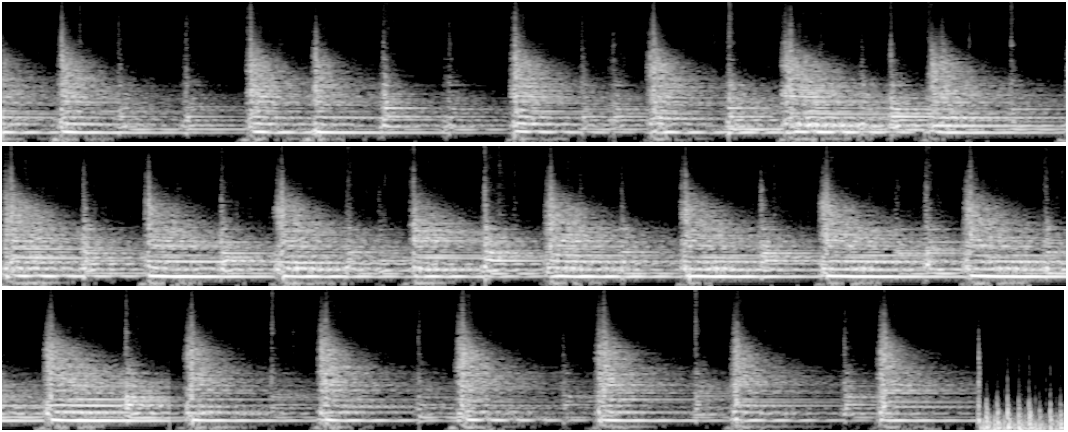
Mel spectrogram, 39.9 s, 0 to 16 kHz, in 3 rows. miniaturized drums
38.8 39.8

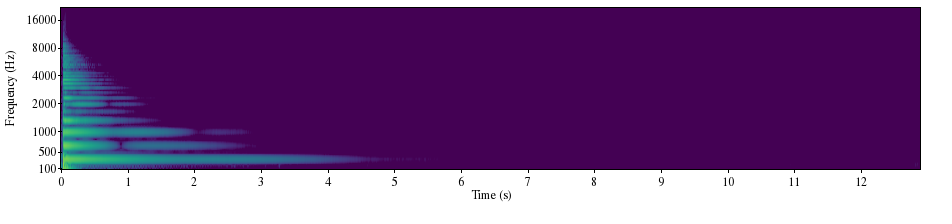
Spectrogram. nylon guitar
0.0 3.7

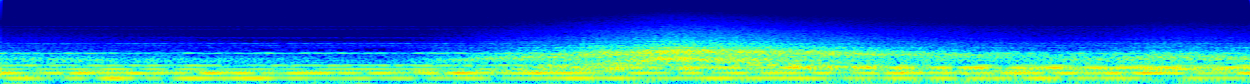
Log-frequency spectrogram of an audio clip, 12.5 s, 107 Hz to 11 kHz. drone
3.9 12.5

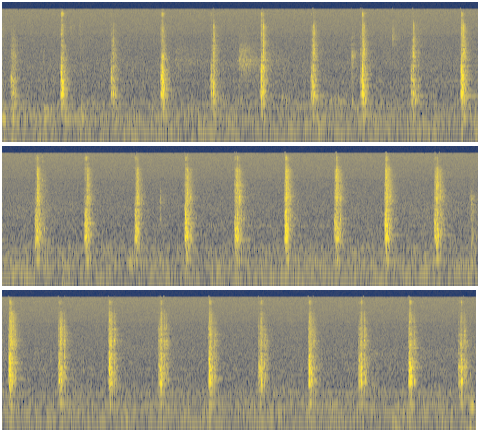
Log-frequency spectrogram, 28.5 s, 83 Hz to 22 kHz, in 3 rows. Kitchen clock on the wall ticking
0.1 0.4, 1.2 1.4, 2.2 2.4, 3.2 3.4, 4.1 4.4, 5.1 5.5, 6.2 6.5, 7.2 7.4, 8.1 8.5, 9.1 9.5, 10.2 10.5, 11.2 11.5, 12.2 12.4, 13.2 13.4, 14.2 14.5, 15.2 15.4, 16.2 16.4, 17.2 17.5, 18.2 18.5, 19.1 19.5, 20.2 20.5, 21.2 21.5, 22.2 22.5, 23.2 23.5, 24.2 24.5, 25.2 25.5, 26.2 26.5, 27.2 27.4, 28.2 28.5

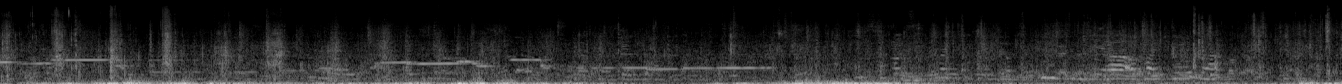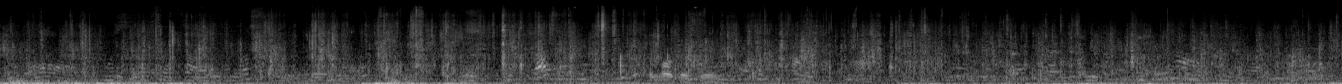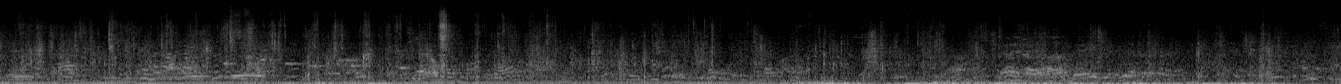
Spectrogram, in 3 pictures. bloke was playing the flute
0.0 2.6, 3.6 8.4, 29.1 30.3

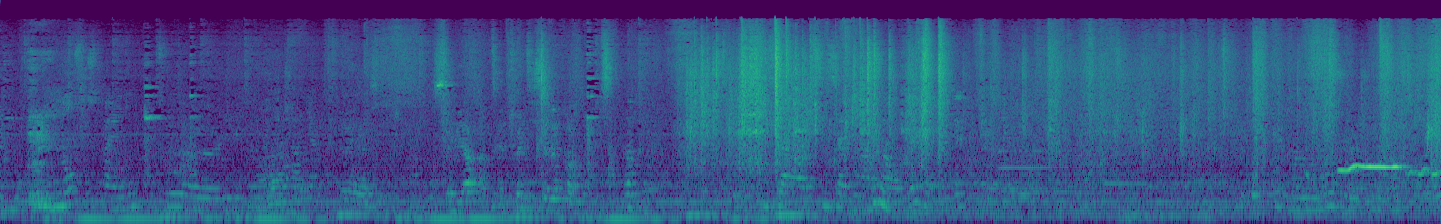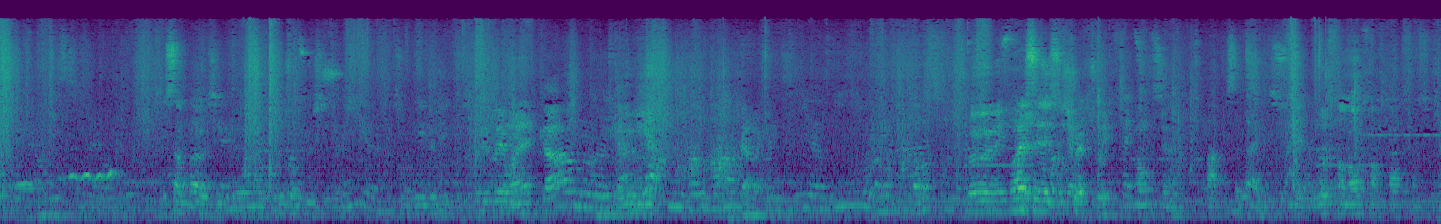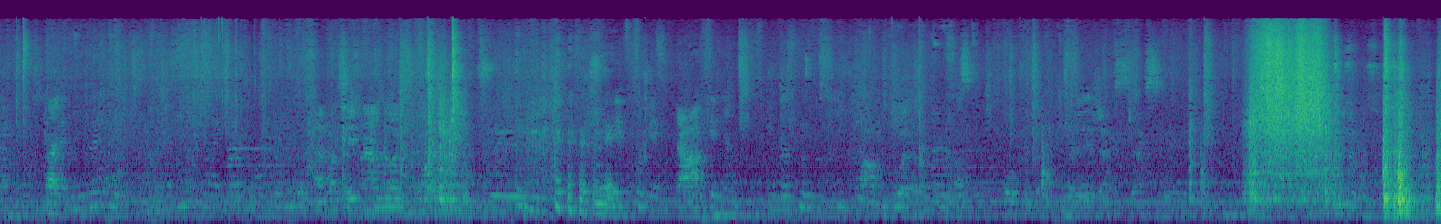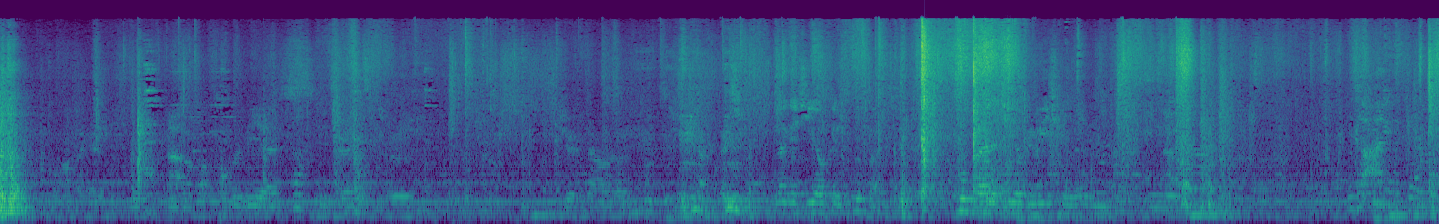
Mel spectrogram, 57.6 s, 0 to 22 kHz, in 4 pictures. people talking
7.7 10.4, 12.4 17.3

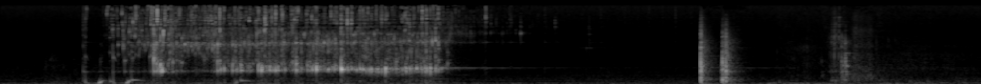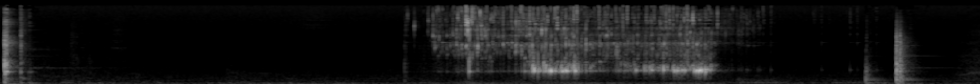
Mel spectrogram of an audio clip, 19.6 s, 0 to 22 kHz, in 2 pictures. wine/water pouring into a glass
0.8 5.3, 13.9 17.4

